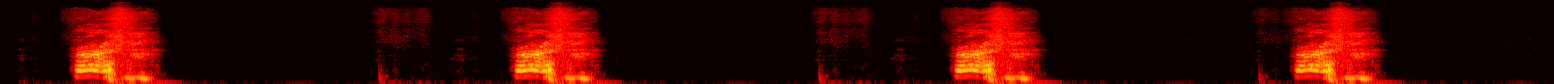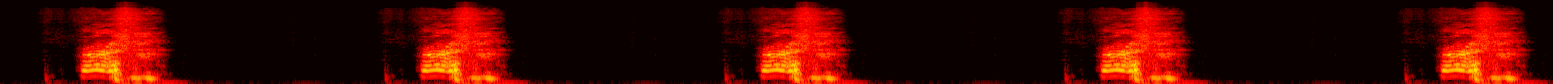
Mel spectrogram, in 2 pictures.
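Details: The same sharp sneeze, each preceded by a quick inhale, looped eight times about every two seconds; sneeze.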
